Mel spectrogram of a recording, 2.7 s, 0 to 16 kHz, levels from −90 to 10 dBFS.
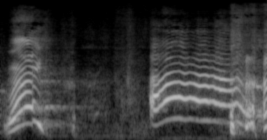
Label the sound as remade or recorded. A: remade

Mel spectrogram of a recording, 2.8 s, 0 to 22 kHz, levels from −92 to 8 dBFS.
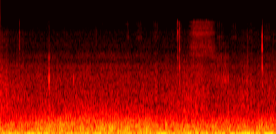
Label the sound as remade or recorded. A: recorded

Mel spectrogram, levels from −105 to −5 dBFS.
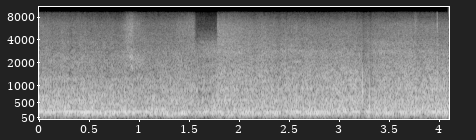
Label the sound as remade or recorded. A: remade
